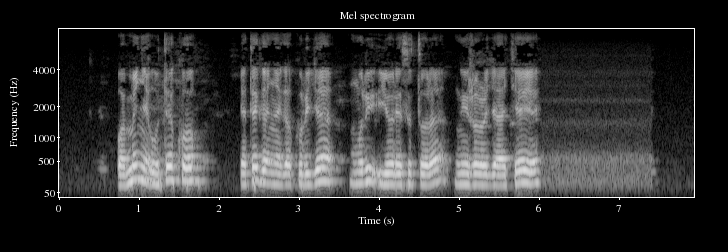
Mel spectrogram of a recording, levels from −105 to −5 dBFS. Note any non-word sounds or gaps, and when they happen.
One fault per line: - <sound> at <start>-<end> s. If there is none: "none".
none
